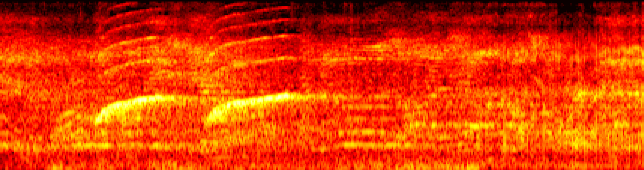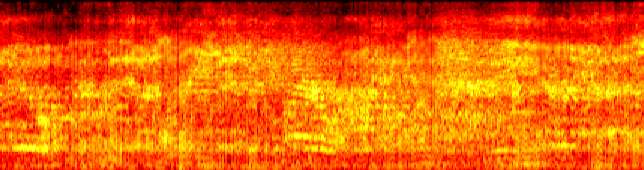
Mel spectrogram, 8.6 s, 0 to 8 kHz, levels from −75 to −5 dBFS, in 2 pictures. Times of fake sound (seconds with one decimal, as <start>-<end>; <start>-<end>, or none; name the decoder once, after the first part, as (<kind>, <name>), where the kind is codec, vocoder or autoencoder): 3.2-6.1 (vocoder, HiFi-GAN); 6.5-7.2; 7.7-8.6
